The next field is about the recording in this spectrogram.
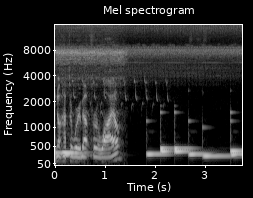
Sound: bird chirping; crickets chirping

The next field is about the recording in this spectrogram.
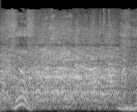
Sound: audience laughing

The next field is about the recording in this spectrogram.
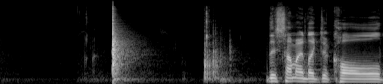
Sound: gavel thumping

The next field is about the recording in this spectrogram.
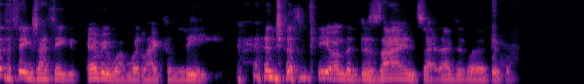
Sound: laughing

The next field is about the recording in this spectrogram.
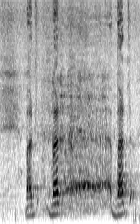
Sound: audience laughs

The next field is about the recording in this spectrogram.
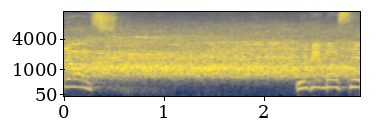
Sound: crowd cheers

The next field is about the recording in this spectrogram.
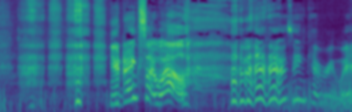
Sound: laughing

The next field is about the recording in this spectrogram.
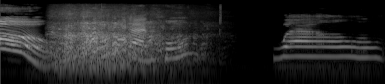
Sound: audience laughs

